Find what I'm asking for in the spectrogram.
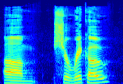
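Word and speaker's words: scirocco: If you study this, it's spelled a little bit differently than it sounds. The way you spell it is S-I-R-I-C-C-O. It's pronounced Shiriko, but it's a specific type of wind that they find in the Near East.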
